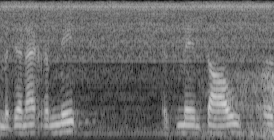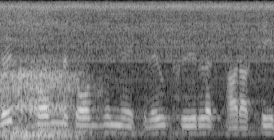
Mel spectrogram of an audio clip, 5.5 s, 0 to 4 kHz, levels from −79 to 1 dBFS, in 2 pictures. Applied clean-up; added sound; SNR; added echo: none; Breathing + Domestic sounds, home sounds; 1 dB; none.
